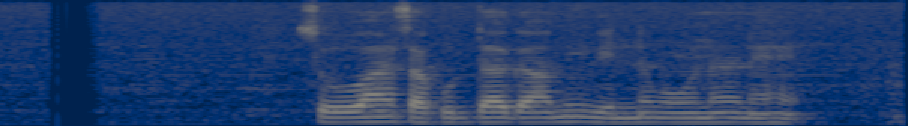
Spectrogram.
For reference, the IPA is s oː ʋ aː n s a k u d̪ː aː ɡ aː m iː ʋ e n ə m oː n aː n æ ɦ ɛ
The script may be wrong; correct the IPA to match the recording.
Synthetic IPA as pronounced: s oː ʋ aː n s a k u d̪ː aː ɡ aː m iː ʋ e nː ə m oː n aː n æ ɦ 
